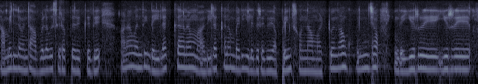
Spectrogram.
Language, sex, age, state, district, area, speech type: Tamil, female, 18-30, Tamil Nadu, Mayiladuthurai, urban, spontaneous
